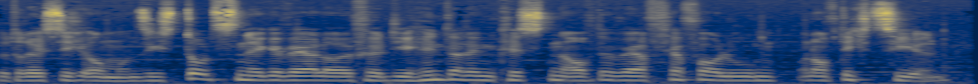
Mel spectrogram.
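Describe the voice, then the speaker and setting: A man's voice: medium pitch, steady tone, fast, a little mellow, faint music behind. A man reading scripted story narration as the narrator of a fantasy tale.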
